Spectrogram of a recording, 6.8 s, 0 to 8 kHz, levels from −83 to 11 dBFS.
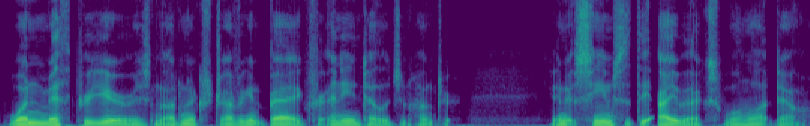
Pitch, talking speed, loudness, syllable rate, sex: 105 Hz, 195 wpm, -19 LUFS, 5.6 syllables/s, male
